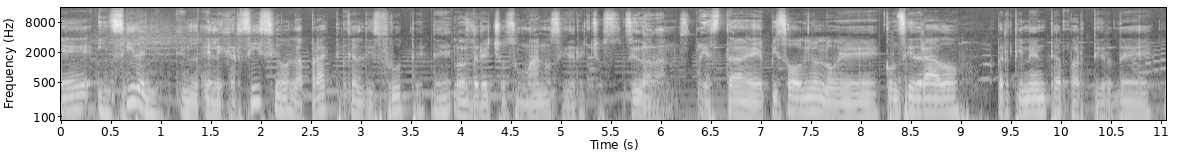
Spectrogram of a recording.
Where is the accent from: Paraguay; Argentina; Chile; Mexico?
Mexico; y aquí en mi país, México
